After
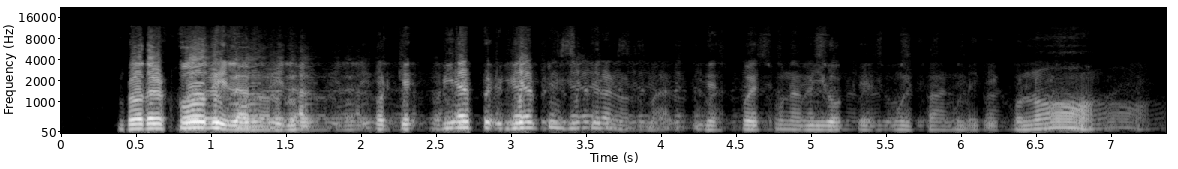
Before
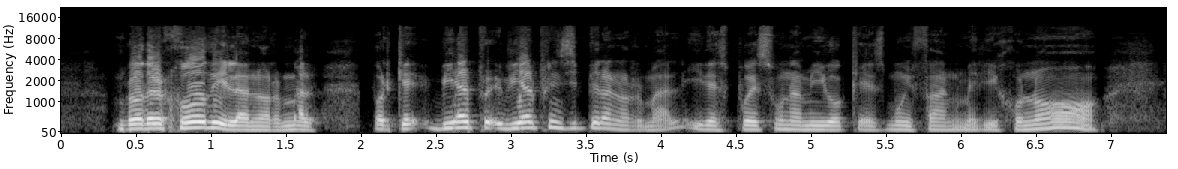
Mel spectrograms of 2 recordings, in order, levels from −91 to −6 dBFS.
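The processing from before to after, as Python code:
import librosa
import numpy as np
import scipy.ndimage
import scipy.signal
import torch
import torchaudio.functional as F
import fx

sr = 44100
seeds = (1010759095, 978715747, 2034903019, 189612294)

y = fx.reverse_delay_fb(x, sr, ms=516, feedback_pct=50, wet_db=-13.0)
y = fx.echo_feedback(y, sr, ms=377, feedback_pct=42, wet_db=-8.5)
y = fx.upward_expand(y, sr, threshold_db=-35.0, expansion=2.5)
y = y * librosa.db_to_amplitude(3.5)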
